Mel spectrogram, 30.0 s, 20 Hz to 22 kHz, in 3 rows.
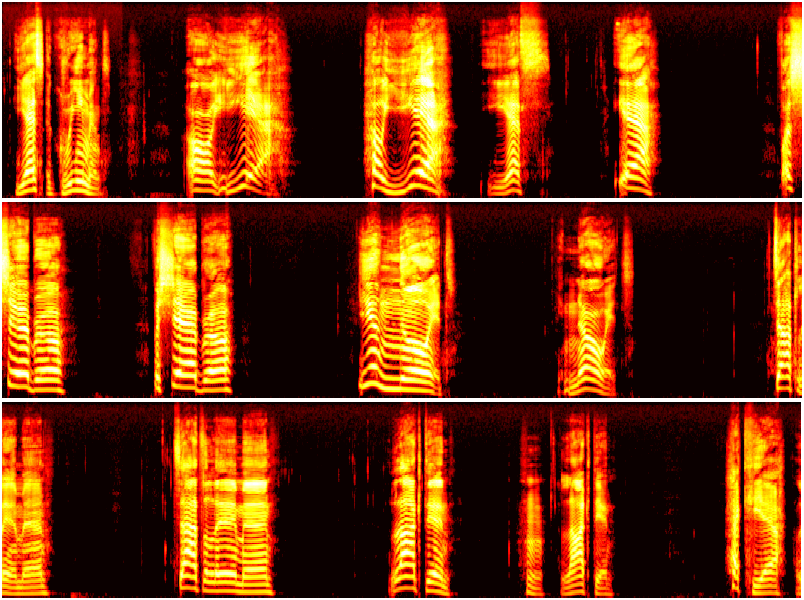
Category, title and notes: Speech > Solo speech
Surfer dude - kit - Aggrements (Kit)
Subject : Recording my friend going by OMAT in his van, for a Surfer like voice pack. Date YMD : 2025 August 06 Location : At “Vue de tout Albi” in a van, Albi 81000 Tarn Occitanie France. Shure SM57 with a A2WS windshield. Weather : Sunny and hot, a little windy. Processing : Trimmed, some gain adjustment, tried not to mess too much with it recording to recording. Done in Audacity. Some fade in/out if a one-shot. Notes : Tips : Script : Oh yeah. Yes Yea For sure, bro. You know it. Totally, man. Locked in. Heck yeah, let’s ride.
2025, 20s, A2WS, Adult, aggreement, August, Cardioid, Dude, English-language, France, FR-AV2, In-vehicle, kit, Male, mid-20s, Mono, ok, pack, RAW, Single-mic-mono, SM57, Surfer, Tascam, VA, Voice-acting, yes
